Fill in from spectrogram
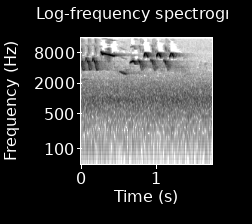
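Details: Eurasian wren singing on 25 April 2015 in the Rombergpark botanical garden, Dortmund: a brief burst of very high, sharp chirping notes in quick succession, with a few clear repeated notes near the end, over faint hiss.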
